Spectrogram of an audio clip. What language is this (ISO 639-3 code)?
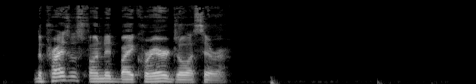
eng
